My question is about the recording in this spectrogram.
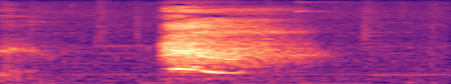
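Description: A woman gasps sharply in surprise about a second in: a quick rush of breath with a short falling cry in it, trailing off.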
